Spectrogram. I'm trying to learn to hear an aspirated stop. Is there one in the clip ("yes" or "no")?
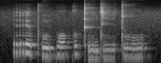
yes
